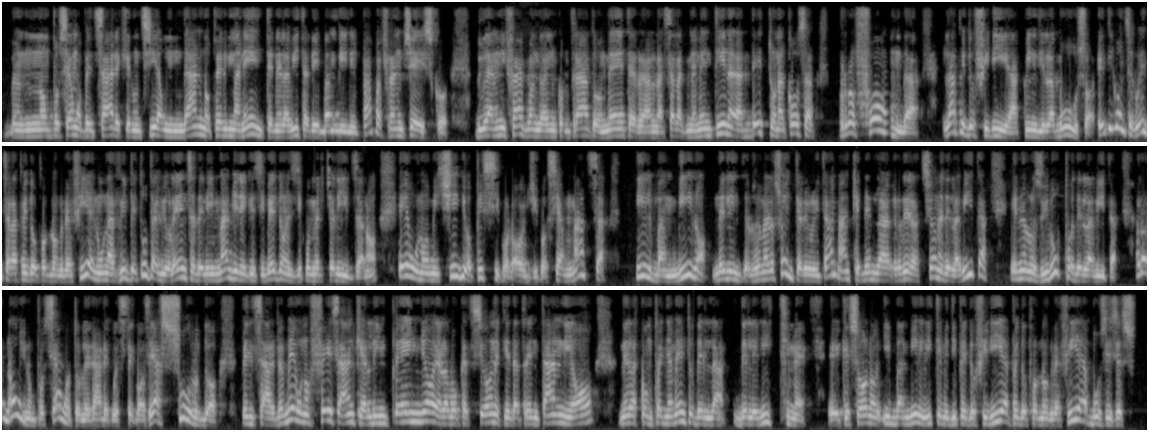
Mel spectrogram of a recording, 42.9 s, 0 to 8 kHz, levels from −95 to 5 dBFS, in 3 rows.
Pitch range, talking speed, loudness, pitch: 135-185 Hz, 155 wpm, -26 LUFS, 145 Hz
